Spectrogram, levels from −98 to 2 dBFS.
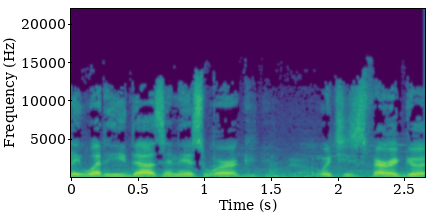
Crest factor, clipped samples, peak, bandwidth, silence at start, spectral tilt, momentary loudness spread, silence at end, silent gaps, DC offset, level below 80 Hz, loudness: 16 dB; under 0.1%; -4 dBFS; 14.5 kHz; 0 s; -4 dB/octave; 15 LU; 0 s; none; under 0.1%; -46 dBFS; -19 LUFS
